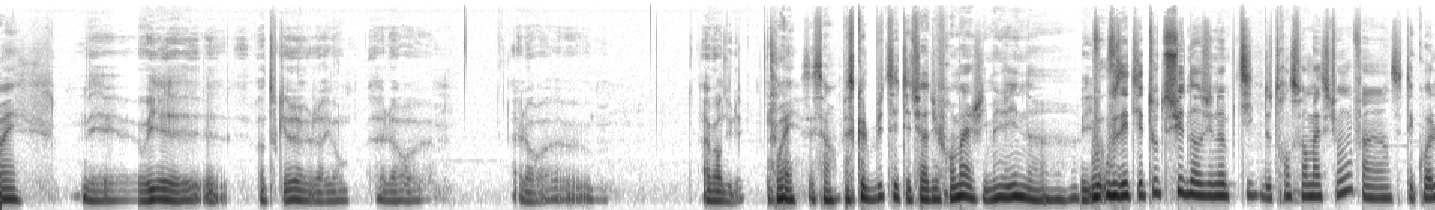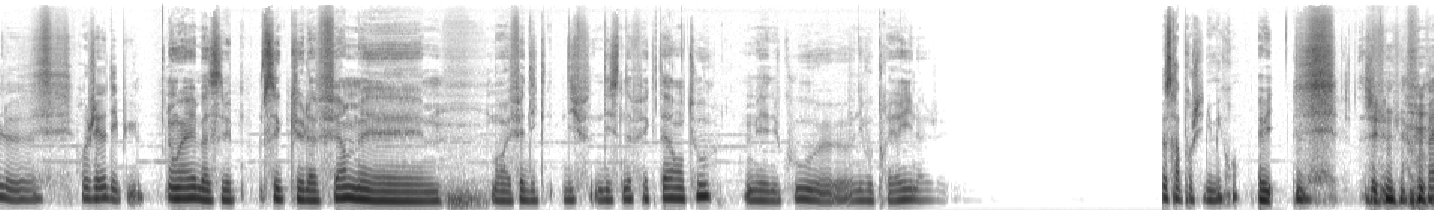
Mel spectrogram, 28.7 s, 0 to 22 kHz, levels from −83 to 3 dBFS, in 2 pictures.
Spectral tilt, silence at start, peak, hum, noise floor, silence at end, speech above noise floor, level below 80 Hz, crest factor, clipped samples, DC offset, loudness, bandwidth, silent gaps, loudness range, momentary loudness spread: -5 dB/octave; 0 s; -2 dBFS; none; -82 dBFS; 0 s; 63 dB; -58 dBFS; 18 dB; under 0.1%; under 0.1%; -20 LUFS; 19.5 kHz; none; 13 LU; 16 LU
